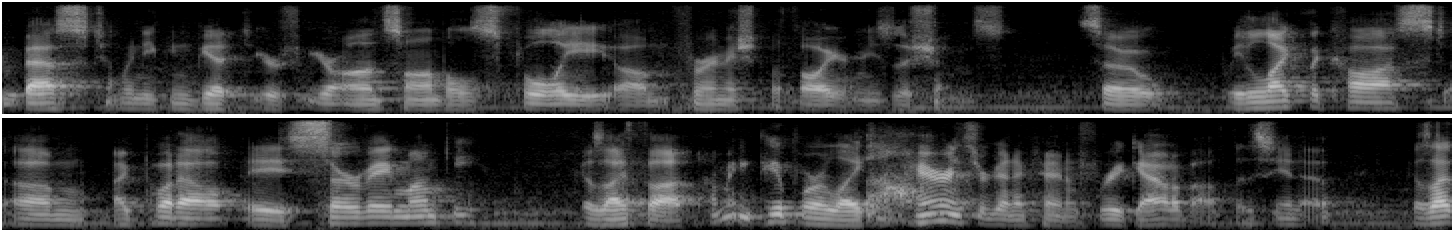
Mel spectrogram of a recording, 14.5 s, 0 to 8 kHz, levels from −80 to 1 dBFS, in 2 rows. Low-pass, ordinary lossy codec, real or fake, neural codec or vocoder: 7.2 kHz; AAC, 48 kbps; fake; codec, 16 kHz, 2 kbps, X-Codec, HuBERT features, trained on balanced general audio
